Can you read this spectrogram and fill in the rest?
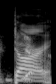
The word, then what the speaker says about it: Dari: Dari.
